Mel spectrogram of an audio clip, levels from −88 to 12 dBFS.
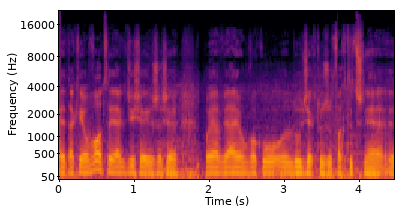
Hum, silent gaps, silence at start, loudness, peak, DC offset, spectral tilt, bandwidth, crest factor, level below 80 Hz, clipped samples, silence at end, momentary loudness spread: none; none; 0 s; -17 LUFS; -2 dBFS; under 0.1%; -7 dB/octave; 14.5 kHz; 14 dB; -34 dBFS; under 0.1%; 0 s; 3 LU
